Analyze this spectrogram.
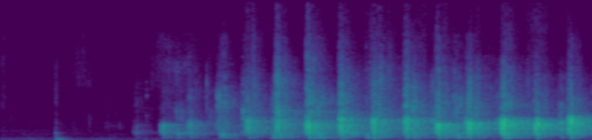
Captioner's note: audience applauding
